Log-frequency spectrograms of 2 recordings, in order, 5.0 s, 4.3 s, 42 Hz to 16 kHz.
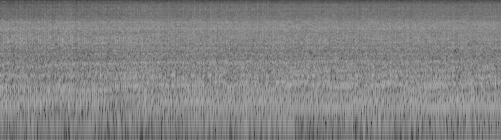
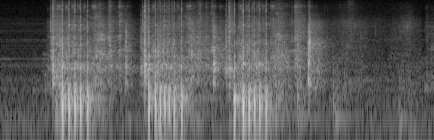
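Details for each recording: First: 1985 Stihl 028 AV Super chainsaw after setting carburetor screws (low speed corrected from half a turn to 1¼ turns out, high speed 1¼) and raising idle slightly: light two-stroke buzz holds an even, steady note and drops away cleanly. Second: 1985 Stihl 028 AV Super Electronic Quickstop chainsaw, sitting about 10–15 years: three quick rope pulls with rapid chuffing compression strokes never firing; spark tester shows zero spark, switch suspected.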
